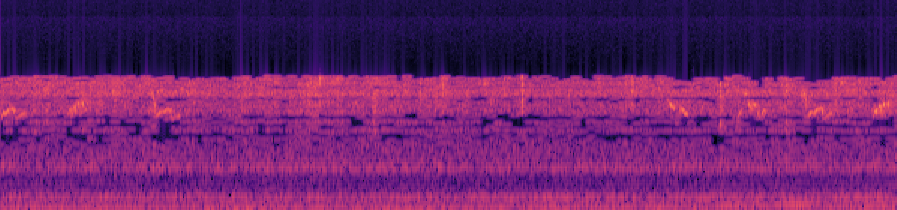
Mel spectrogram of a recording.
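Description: A steady low hum or drone, with faint short chirps repeating about once or twice a second.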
